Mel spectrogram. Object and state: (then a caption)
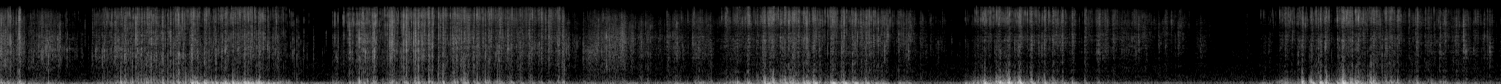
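Plastic bubble wrap. A held-up sheet of clear plastic bubble wrap is scratched and squeezed with long pink acrylic nails, making dense crinkling and scratchy crackles with a low, rumbling handling noise underneath. The sound comes in several swelling bursts separated by brief quieter pauses, with no clear single pops standing out.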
